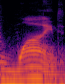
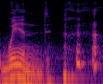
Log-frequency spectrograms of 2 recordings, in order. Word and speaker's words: wind: of similar this is wind not wind okay spelled the same but different pronunciation twist means to twist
